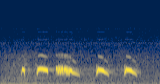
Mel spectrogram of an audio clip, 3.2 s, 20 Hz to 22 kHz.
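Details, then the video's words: 'Giọng đồng' cooing with two tail notes from a spotted dove, a stimulating coo to rouse other doves: short hooted start, smooth arched coo, drawn-out falling coo, then two evenly spaced downslurred coos. "Cu Gáy Giọng Đồng 2 Hậu ( 2 Cốt ) Gáy Kích Bổi Nhanh Nổi, Căng Lửa. Tiếng Cu Đấ Gáy"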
